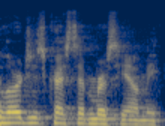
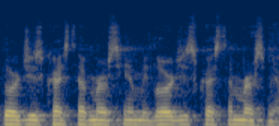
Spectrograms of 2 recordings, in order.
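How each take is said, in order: First: Quick prayer. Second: Low, soft murmured prayer; a soft repeated prayer. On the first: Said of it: "I was praying". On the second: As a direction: pray it under your breath. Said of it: "I was praying the Jesus prayer". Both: Retold or imitated.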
